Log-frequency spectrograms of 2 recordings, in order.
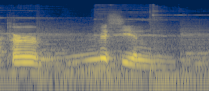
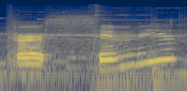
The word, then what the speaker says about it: persimmon: I was pronouncing it like this. A permission. A persimmon?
